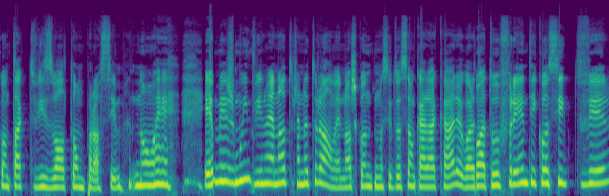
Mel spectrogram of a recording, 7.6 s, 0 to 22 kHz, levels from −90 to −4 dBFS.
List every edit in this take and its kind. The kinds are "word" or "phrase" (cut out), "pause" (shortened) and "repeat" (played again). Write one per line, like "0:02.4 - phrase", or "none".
0:02.7 - word
0:03.2 - word
0:03.7 - word
0:04.7 - word
0:06.0 - phrase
